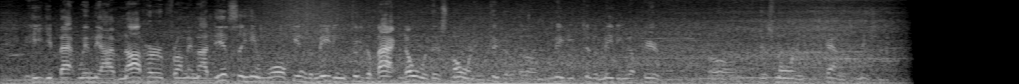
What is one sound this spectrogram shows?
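An elderly man speaks with animation close to a microphone outdoors.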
